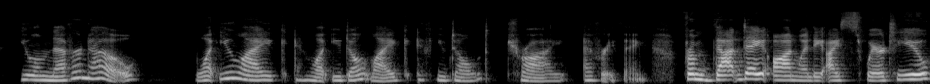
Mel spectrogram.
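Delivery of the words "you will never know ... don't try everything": smooth delivery. Telling a listener what a woman once said to her, imitating her smooth voice. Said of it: "She's like".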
